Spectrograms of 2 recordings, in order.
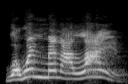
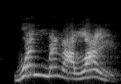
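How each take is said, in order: First: Said in the usual way. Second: Slowed, softer restatement, landing on "when"; slower repeat. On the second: Shown as a demonstration. Preacher to women, repeating for weight, slower and softer. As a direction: repeat it slowly and quieter, leaning on "when".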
